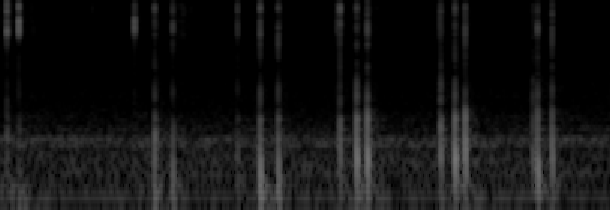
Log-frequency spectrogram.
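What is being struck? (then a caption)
Plastic cosmetic squeeze tube. Long nails tap and scratch a filled green plastic BB cream squeeze tube with a purple cap. About fifteen short, dry clicking taps arrive in loose, uneven clusters over a faint steady hiss. Each tap has a soft low thud and dies away almost instantly.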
